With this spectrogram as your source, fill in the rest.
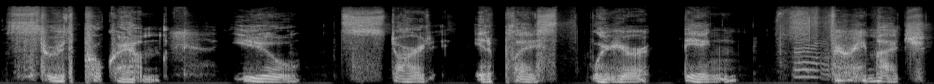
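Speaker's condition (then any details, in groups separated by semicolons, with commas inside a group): Abductor spasmodic dysphonia; staccato speaking style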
